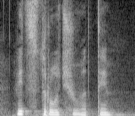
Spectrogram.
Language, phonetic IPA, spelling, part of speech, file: Ukrainian, [ʋʲid͡zˈstrɔt͡ʃʊʋɐte], відстрочувати, verb, Uk-відстрочувати.ogg
- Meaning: to postpone, to put off, to delay, to defer, to adjourn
